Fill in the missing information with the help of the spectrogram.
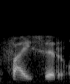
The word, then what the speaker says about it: Pfizer: escríbese Pfizer, pero eu creo que a pronunciación Pfizer ou así os americanos,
